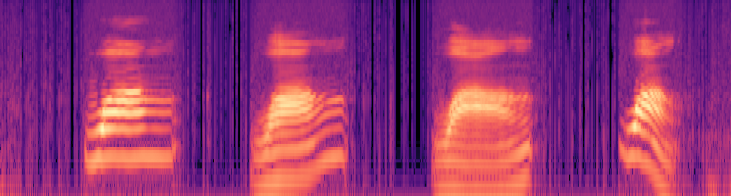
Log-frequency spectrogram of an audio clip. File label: "wang", chinese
